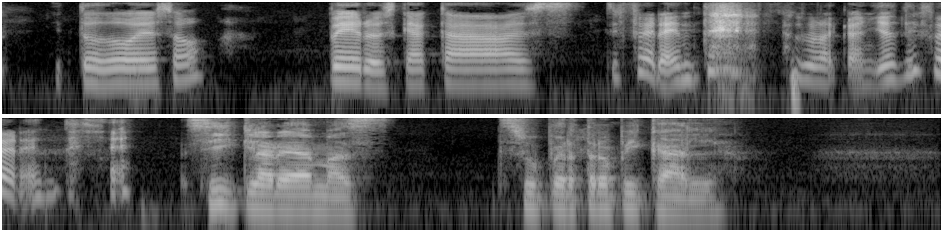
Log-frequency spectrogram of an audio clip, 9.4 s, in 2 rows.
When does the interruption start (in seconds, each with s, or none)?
none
